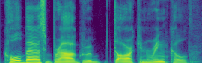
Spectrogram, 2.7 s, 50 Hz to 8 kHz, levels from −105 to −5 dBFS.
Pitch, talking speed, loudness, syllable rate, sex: 135 Hz, 135 wpm, -18 LUFS, 3.4 syllables/s, male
